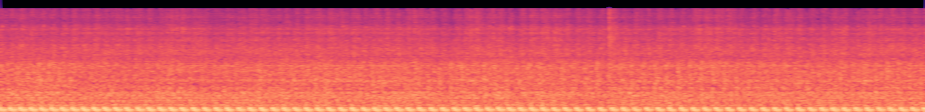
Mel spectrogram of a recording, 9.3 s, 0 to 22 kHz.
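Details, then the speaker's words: Abandoned 2004 Murray lawn tractor, Briggs 12.5 HP OHV single, first run: heavy, lumpy, uneven chugging idle, loading up and running rich with excess fuel; carburetor later adjusted to cure flooding. "try no choke because there's probably lots of gas in there"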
